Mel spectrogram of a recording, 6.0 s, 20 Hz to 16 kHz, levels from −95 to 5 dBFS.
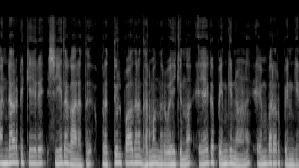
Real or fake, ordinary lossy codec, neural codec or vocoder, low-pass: real; none; none; 10.8 kHz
